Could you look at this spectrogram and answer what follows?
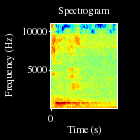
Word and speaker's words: córrego: Qual é a sílaba que a gente pronuncia com mais força? Córrego. Olha aí, é o có, né? A gente fala córrego. Então, se o có é a sílaba mais forte, então significa que o acento agudo ele vai nessa primeira sílaba, ou seja, ela vai estar no ó.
